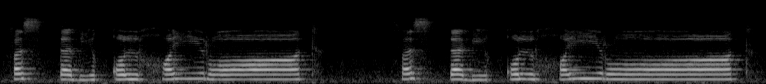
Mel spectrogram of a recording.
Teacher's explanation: आगे खई में या लीन आ रहा है, रॉ में रॉ मुफ़ख्खम पड़ी जाएगी और फतहा कायमा है, 2 काउंट करना है। आखिर पर आप वक्फ मुतलक करने लगे हैं, ता को साकिन करना है तो ता पर हमस पैदा होगा।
